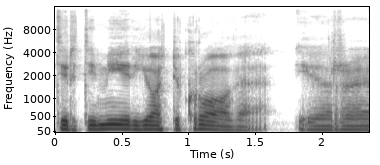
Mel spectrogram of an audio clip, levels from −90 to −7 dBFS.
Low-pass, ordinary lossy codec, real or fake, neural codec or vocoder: 14.4 kHz; Opus, 64 kbps; real; none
